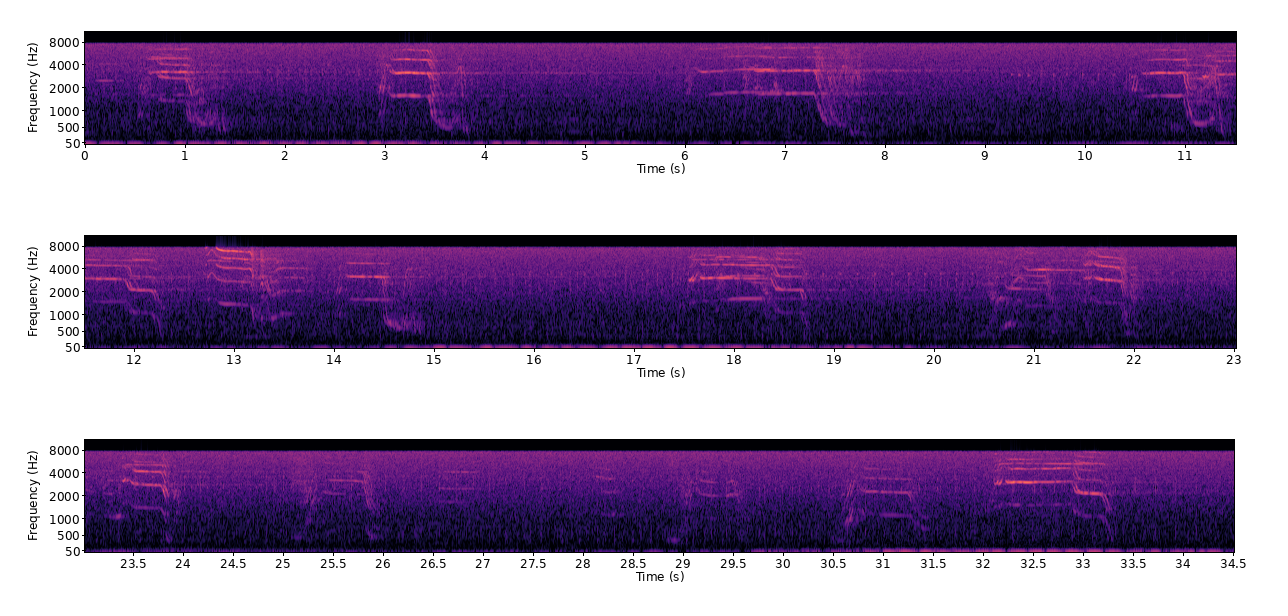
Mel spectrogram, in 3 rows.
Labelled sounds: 0.6	1.2	killer whale, northern resident, G clan, 0.80 to 6.6 kHz
2.9	3.6	killer whale, northern resident, G clan, 0.80 to 8.0 kHz
6.1	7.5	killer whale, northern resident, G clan, 0.80 to 7.0 kHz
10.6	12.3	killer whale, northern resident, G clan, 0.80 to 6.4 kHz
12.7	14.9	killer whale, northern resident, G clan, 0.80 to 7.7 kHz
17.5	18.8	killer whale, northern resident, G clan, 1.0 to 6.5 kHz
20.7	22.0	killer whale, northern resident, G clan, 1.3 to 7.9 kHz
23.4	23.9	killer whale, northern resident, G clan, 1.1 to 7.1 kHz
25.4	25.9	killer whale, northern resident, G clan, 2.1 to 3.3 kHz
26.6	27.0	killer whale, northern resident, G clan, 2.4 to 4.2 kHz
28.1	28.4	killer whale, northern resident, G clan, 3.3 to 3.7 kHz
29.1	29.4	killer whale, northern resident, G clan, 2.0 to 2.6 kHz
30.6	31.3	killer whale, northern resident, G clan, 0.80 to 4.7 kHz
32.1	33.4	killer whale, northern resident, G clan, 0.83 to 7.7 kHz

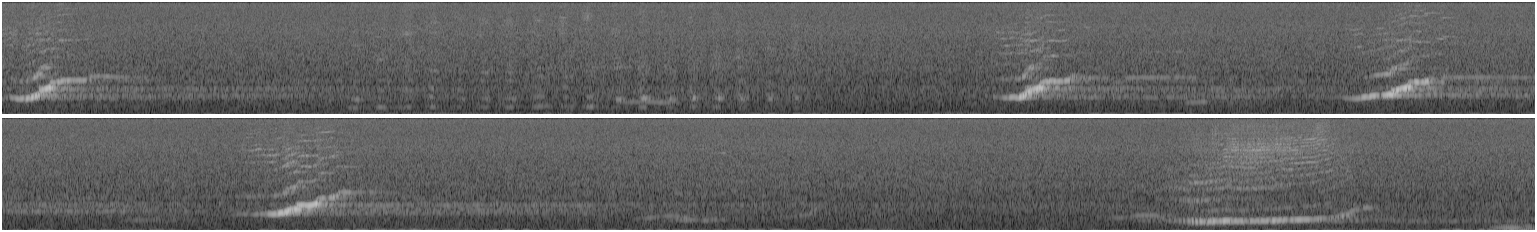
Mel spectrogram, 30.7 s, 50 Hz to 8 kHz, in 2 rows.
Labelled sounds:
0.2	1.2	humpback whale, 0.80 to 1.5 kHz
9.9	11.0	humpback whale, 0.80 to 2.9 kHz
13.6	14.9	humpback whale, 0.80 to 1.7 kHz
17.7	18.9	humpback whale, 0.80 to 4.4 kHz
27.1	28.6	humpback whale, 0.80 to 4.7 kHz

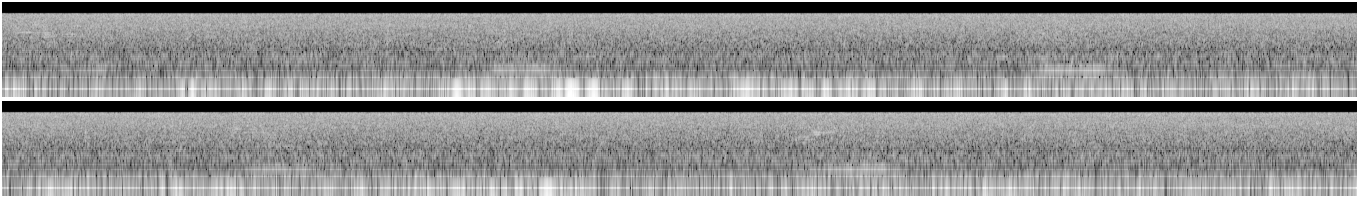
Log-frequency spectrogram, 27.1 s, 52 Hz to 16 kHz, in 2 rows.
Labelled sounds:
0.1	0.5	humpback whale, 2.4 to 2.6 kHz
21.7	21.9	humpback whale, 2.3 to 2.4 kHz

